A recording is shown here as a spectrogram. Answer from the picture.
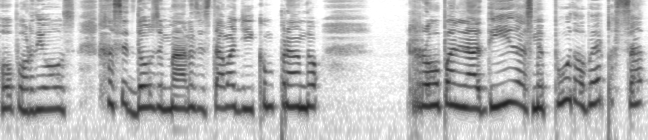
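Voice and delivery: high, slow melodramatic mock voice; mock dramatic poster. Mocking a self-centred poster, hammed-up dismay. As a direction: ham up the shocked online poster. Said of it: "Es una mierda en el Dolphin Mall".

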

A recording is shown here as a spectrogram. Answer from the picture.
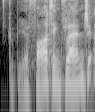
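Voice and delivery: plain reading voice

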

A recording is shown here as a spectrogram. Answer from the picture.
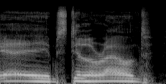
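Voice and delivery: a hint of a breezy movie star; lightly voiced Arnold. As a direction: play him shrugging it off, easygoing. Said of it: "he's just like".

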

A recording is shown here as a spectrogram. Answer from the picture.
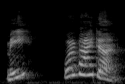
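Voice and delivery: high, loud, startled question; innocent protest. Retold or imitated. Matilda told to stand up, startled innocent protest. Girl protests being singled out.

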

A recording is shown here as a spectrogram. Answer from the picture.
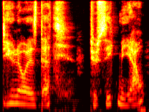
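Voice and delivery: fast, raspy spectral whisper; whispered ghost. Acted. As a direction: breathe it like a threatening spirit. GM voices the ghost.

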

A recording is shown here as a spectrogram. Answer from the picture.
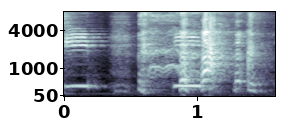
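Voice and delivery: very high, loud comic beeping; robot beeps. Acted. Playing the supercomputer brother, high silly robot beeps. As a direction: squeal out mock computer beeps.

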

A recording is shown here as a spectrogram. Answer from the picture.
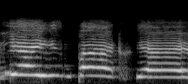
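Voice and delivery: high, drawn-out mock cheer; hammed-up high celebratory shout; overjoyed. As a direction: cheer loudly like a delighted crowd.

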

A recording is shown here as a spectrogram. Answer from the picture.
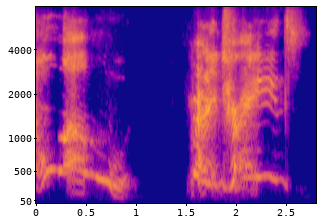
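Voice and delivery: very high, drawn-out disbelief; mock shock. Boyfriend hearing girlfriend's confession, mock shock. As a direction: squeal it as a retold double-take.

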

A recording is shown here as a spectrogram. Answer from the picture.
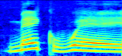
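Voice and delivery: loud limousine call; loud make way; yelled. Acted. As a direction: clear the road with a shout. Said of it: "yelled the limousine".

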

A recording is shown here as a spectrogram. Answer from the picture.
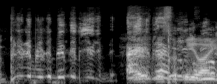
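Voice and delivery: squeaky high excited voice; high squeal. Acted. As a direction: shriek it out high and fast. Host squeals about fast match.

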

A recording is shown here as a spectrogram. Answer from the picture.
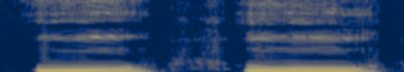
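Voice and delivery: high, loud hooting owl call. Acted. Owl Jodocus hooting from the castle tower, loud. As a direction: hoot like an owl into the dark. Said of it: "riep Jodocus".

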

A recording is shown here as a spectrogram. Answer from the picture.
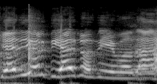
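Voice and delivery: loud, high laughing line; giggling through the words. Real, not acted. Friends crack up mid-story, laughing loudly. Laughing banter about crying.

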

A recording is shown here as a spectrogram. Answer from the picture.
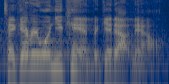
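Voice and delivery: loud, urgent warning to flee; yelling at the class to run; mock alarmed shout. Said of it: "I'd be like".

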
